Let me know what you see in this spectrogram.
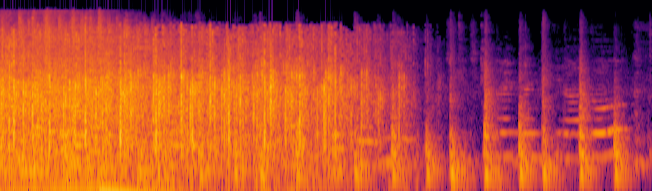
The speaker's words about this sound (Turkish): Alkış bana ya. Bayağı okudum yani.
